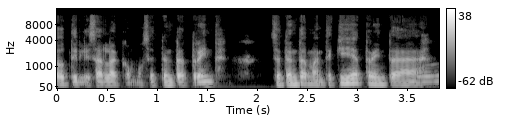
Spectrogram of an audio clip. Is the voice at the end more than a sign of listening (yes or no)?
no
